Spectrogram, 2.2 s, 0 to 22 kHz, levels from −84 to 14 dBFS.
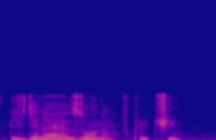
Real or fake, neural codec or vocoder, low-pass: real; none; 7.2 kHz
